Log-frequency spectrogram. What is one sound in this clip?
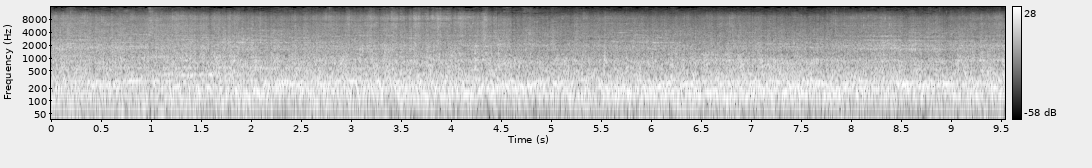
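A long freight train of hopper cars rumbles past.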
